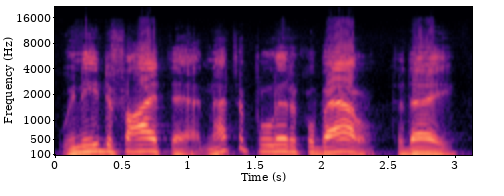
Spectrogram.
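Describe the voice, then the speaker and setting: An older man speaks at a studio desk as a guest, his voice sitting at a middle pitch. He tells stories with folksy turns of phrase. He builds toward pointed, urgent questions. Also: expressive, a little fast, slightly rough. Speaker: ministry guest. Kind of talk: storytelling in a studio interview. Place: TV studio set.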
